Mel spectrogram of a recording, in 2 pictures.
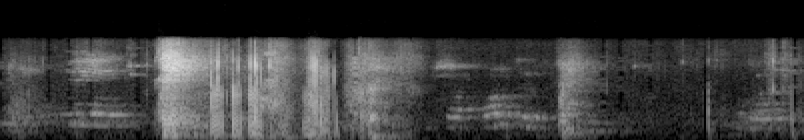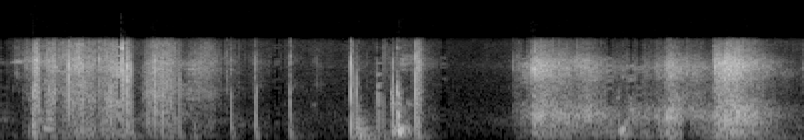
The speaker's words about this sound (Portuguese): Fecha-me essa porta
